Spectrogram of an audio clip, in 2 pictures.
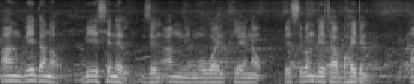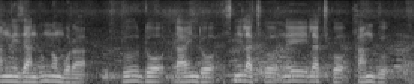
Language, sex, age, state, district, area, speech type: Bodo, male, 30-45, Assam, Kokrajhar, rural, read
